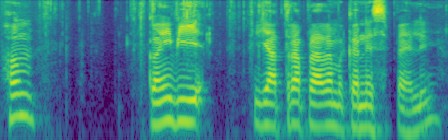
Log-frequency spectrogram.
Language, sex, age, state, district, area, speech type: Hindi, male, 18-30, Uttar Pradesh, Ghazipur, rural, spontaneous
